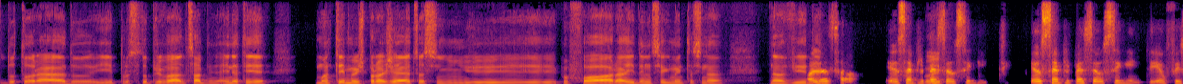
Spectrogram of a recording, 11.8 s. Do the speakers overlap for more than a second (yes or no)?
no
